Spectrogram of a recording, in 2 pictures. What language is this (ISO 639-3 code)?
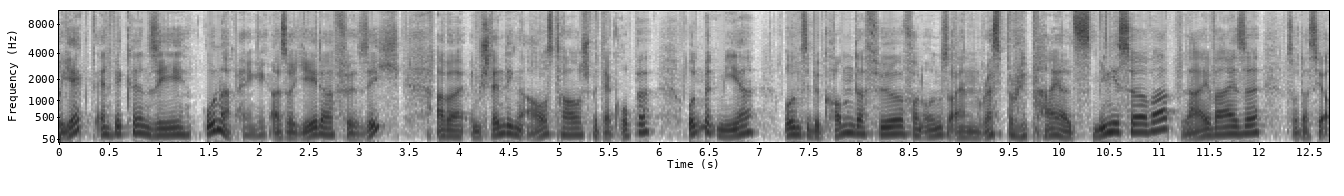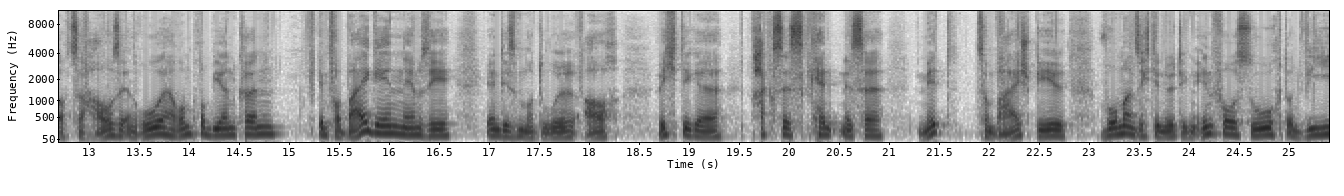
deu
